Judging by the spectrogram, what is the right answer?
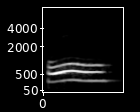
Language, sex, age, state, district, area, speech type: Marathi, female, 18-30, Maharashtra, Washim, urban, conversation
